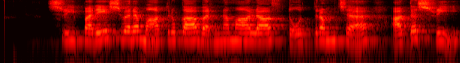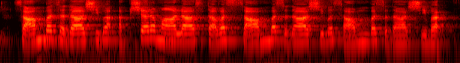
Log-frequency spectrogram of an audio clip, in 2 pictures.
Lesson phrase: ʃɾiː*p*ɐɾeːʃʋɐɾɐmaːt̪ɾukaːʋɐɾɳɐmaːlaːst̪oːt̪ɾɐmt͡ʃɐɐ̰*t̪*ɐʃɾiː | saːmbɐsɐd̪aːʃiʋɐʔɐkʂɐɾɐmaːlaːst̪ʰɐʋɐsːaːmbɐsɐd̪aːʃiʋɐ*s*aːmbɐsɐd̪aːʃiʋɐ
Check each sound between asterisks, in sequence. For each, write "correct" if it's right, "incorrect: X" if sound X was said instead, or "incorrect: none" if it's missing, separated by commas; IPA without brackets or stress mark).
correct, correct, correct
